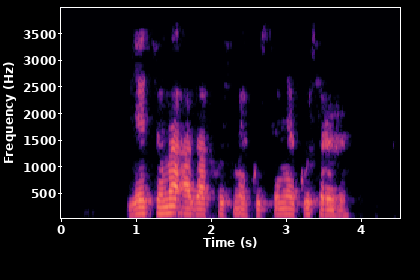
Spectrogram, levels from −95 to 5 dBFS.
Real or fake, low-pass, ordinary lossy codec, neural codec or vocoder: fake; 3.6 kHz; MP3, 32 kbps; vocoder, 44.1 kHz, 128 mel bands every 256 samples, BigVGAN v2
